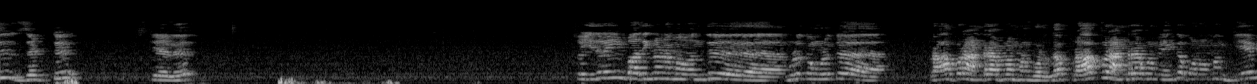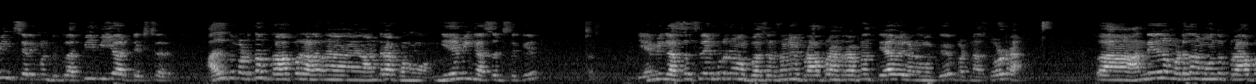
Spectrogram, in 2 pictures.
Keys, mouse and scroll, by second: 2.1 g, 5.3-6.0 scroll up 3, 6.0-7.1 middle drag, 7.1 s, 11.0 g, 14.9 e, 17.1-17.4 scroll down 3, 17.9 ctrl+s, 18.6 KP_0, 19.9 alt+a, 20.3 scroll up 2, 20.9 ctrl+s, 21.9 shift+middle click, 22.6 scroll down 2, 22.9-24.3 middle drag, 24.3-24.7 scroll up 1, 24.7 click.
